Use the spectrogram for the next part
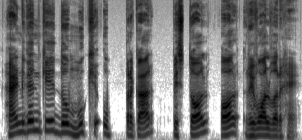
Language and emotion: Hindi, neutral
